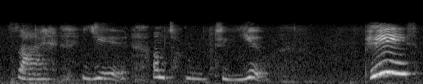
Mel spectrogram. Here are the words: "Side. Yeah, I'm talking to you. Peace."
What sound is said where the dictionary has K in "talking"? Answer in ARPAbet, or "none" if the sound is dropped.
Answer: K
